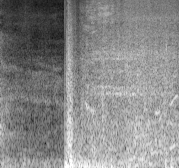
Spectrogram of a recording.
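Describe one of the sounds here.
A burst of alien goo splatters with a wet crunch.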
